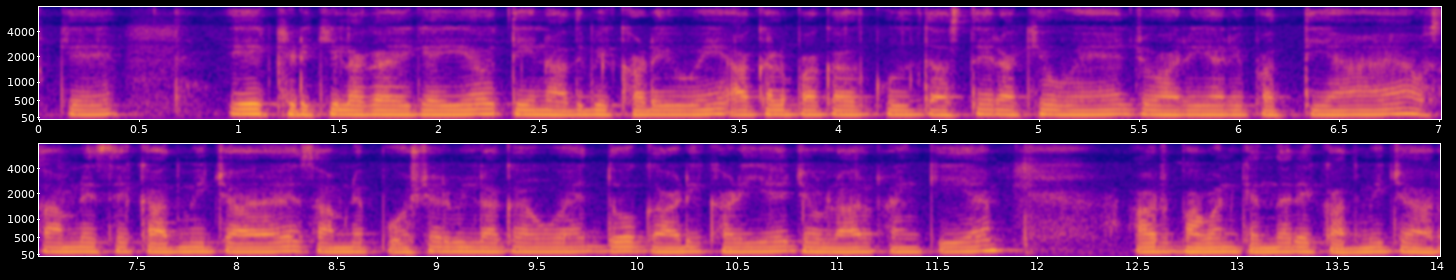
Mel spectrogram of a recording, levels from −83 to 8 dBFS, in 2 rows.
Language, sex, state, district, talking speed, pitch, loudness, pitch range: Hindi, male, Bihar, Supaul, 230 wpm, 125 Hz, -17 LUFS, 120-130 Hz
